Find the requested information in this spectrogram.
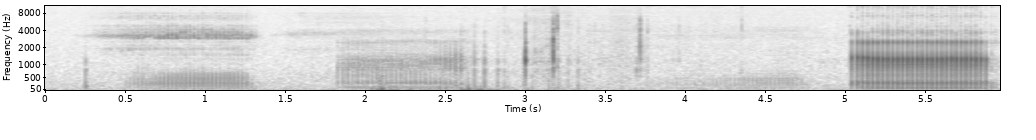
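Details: Two bulldogs and a husband snoring together in a small room at night: repeated rough, rattling snores, some soft and one much louder and harsher, overlapping.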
